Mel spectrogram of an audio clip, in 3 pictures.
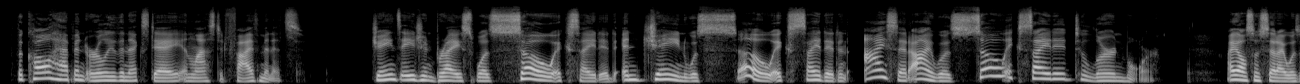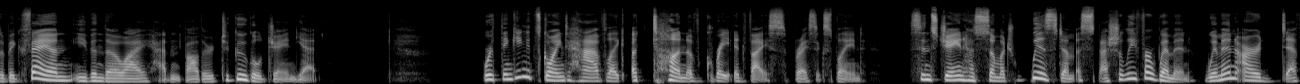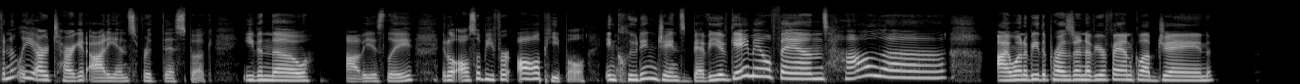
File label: Voiceover, Audio Books; new york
